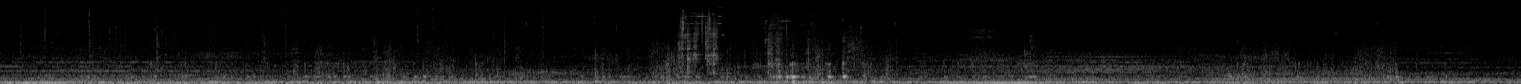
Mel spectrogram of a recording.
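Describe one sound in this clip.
A torch flame crackles and hisses softly.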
